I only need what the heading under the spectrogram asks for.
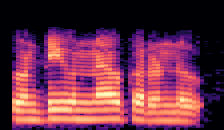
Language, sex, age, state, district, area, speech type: Telugu, male, 18-30, Telangana, Nalgonda, urban, conversation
